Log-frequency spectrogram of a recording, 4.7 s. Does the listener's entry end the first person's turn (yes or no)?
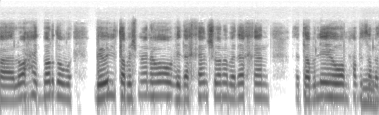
no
